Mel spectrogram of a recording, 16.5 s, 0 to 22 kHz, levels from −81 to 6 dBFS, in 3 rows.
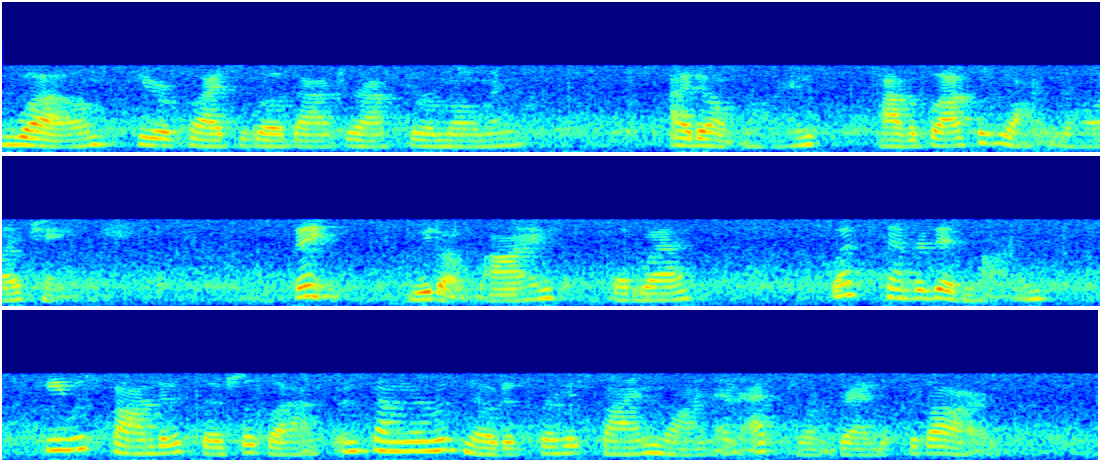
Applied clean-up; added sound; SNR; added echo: none; Rain; 11 dB; none.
